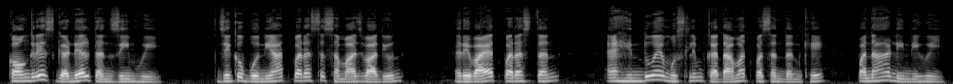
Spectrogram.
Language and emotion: Sindhi, neutral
